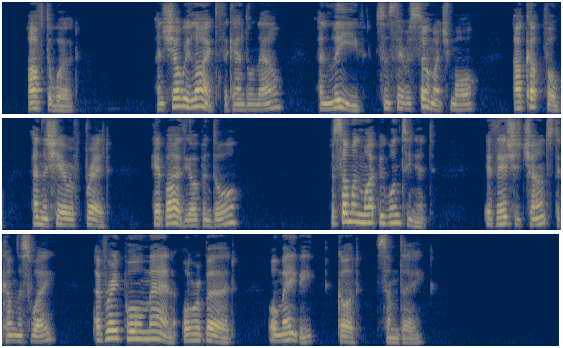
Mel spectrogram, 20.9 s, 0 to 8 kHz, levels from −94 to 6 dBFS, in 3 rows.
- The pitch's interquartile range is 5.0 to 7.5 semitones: Yes, wide, 5.5 semitones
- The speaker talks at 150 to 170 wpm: Yes, average, 160 wpm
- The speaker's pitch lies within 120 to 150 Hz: No, medium, 160 Hz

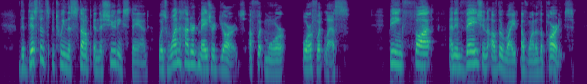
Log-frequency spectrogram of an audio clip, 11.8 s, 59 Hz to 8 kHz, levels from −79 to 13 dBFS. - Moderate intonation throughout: No, wide, 5.8 semitones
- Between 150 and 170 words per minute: Yes, average, 165 wpm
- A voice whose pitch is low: No, medium, 155 Hz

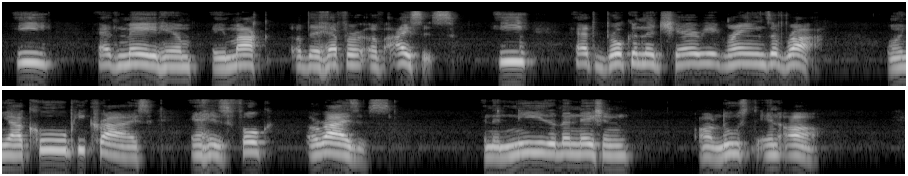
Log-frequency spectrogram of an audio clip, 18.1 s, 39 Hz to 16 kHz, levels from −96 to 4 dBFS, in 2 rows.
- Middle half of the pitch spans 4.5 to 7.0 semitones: No, average, 3.7 semitones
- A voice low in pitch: No, medium, 175 Hz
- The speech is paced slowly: Yes, slow, 125 wpm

